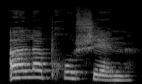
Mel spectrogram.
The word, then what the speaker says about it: à la prochaine: So note here that A and I are pronounced like AI in the English word said.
